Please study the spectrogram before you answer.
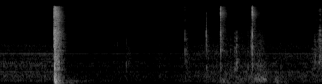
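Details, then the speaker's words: Benjamin Fortitude PCP air rifle after the hammer spring depinger fix (O-rings act as a shock absorber): a single sharp crack that dies away at once with no bell-like ring or spring resonance. "just like II tuned to PCP sounds great absolutely no ring whatsoever can't beat it in my opinion"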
